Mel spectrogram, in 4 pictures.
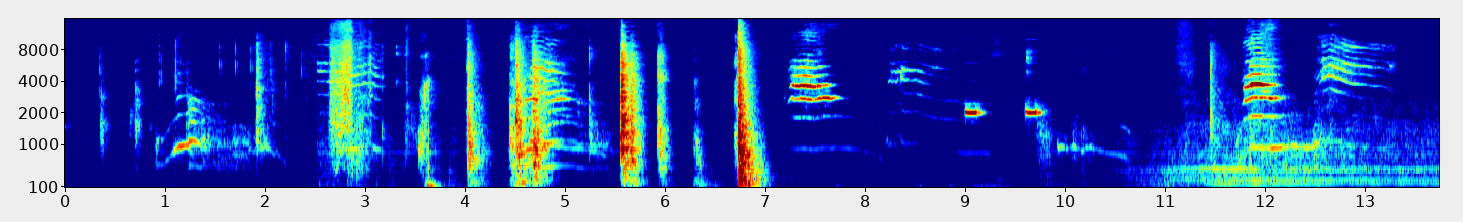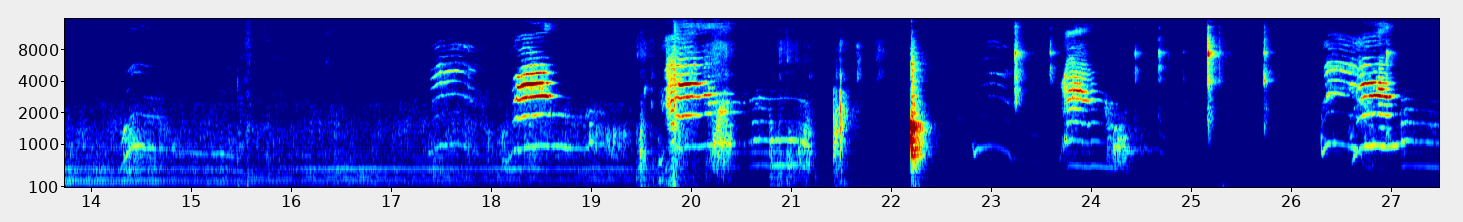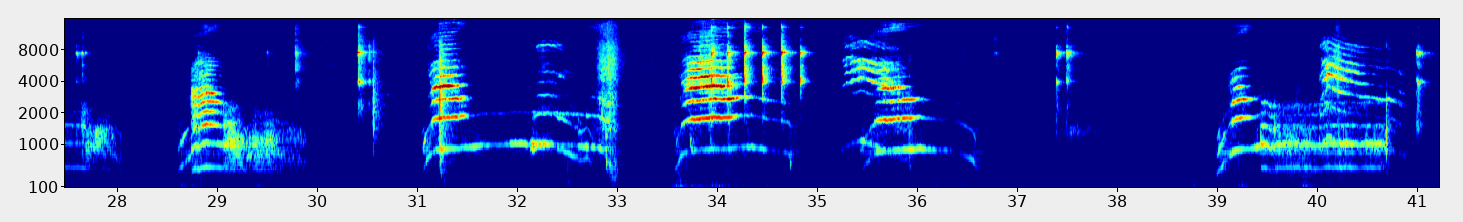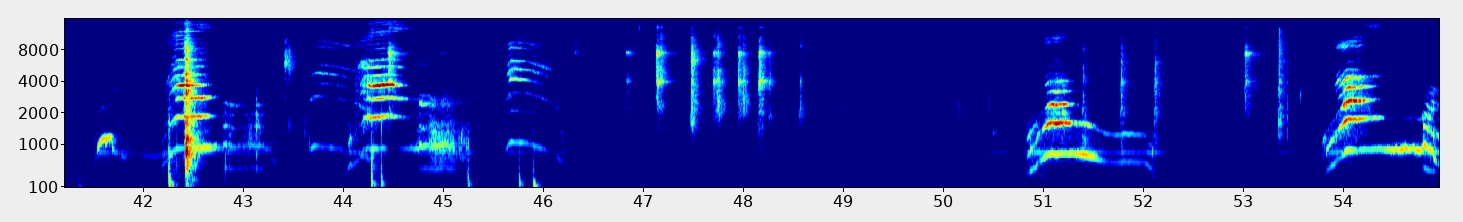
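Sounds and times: kittens meowing: 0:11.6 - 0:13.4, 0:14.2 - 0:15.6, 0:17.4 - 0:21.3.

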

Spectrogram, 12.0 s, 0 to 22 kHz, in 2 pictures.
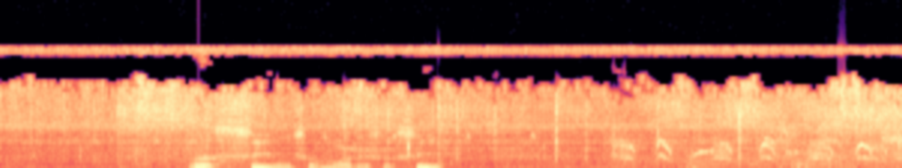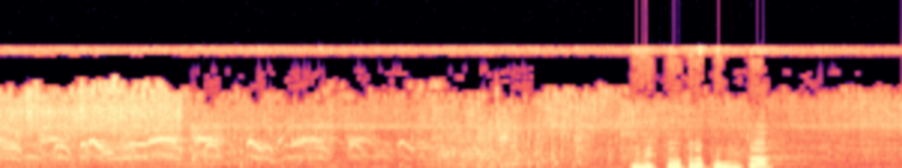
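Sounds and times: steady faint hiss: 0:00.0 - 0:12.0
small birds chirping: 0:00.5 - 0:12.0.

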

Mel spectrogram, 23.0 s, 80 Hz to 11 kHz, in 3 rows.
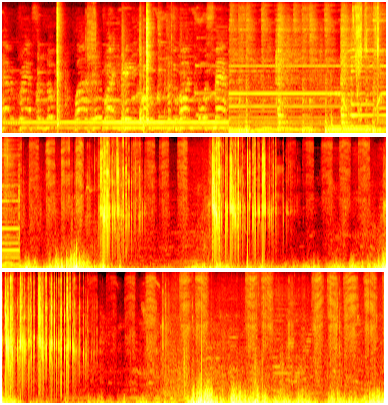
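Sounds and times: spray can hissing: 0:07.1 - 0:19.6, 0:20.2 - 0:23.0.

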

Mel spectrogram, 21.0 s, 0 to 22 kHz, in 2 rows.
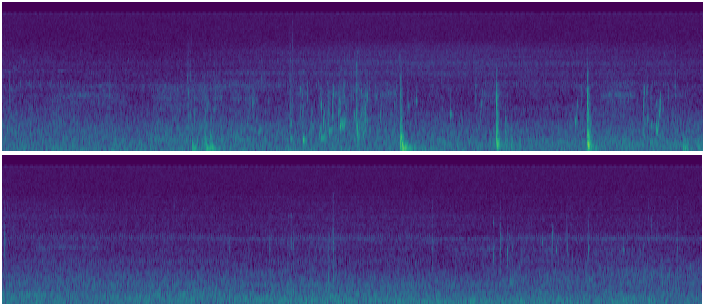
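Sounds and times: paddle strokes and splashing: 0:02.3 - 0:11.2, 0:17.7 - 0:21.0
paddle knocking on kayak hull: 0:02.8 - 0:03.4, 0:04.3 - 0:06.4, 0:07.4 - 0:07.8, 0:08.6 - 0:09.2, 0:10.2 - 0:10.6.

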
